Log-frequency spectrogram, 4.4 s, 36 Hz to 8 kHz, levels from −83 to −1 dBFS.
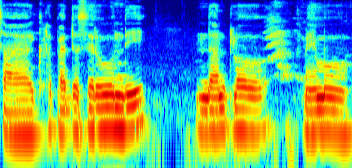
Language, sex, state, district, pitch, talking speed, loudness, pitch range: Telugu, male, Andhra Pradesh, Manyam, 120 Hz, 95 wpm, -14 LUFS, 115-125 Hz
